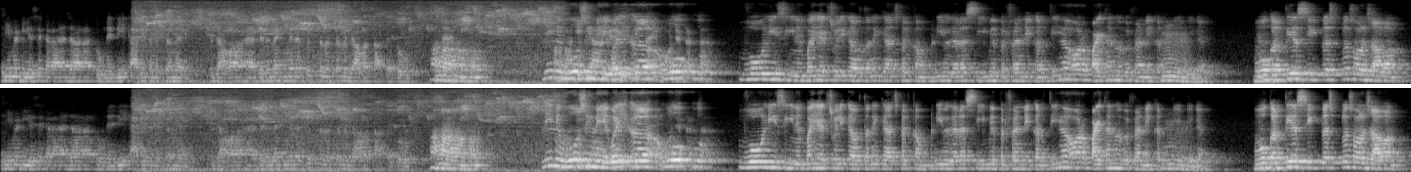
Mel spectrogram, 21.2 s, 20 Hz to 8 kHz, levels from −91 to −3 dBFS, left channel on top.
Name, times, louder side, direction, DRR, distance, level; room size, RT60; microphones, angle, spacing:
voice 1, 0.0-2.8 3.1-6.2 6.5-6.9 8.3-10.6 17.4-18.0 18.8-19.1, left 3 dB, 60° left, 4 dB, 0.4 m, -32 dB
sound 1, 2.0-8.5, equal, 10° right, 0.9 m, -34 dB
voice 2, 6.4-7.2 8.1-10.6 11.1-18.0 18.8-21.0, right 3 dB, 60° right, 6 dB, 0.3 m, -22 dB
3.1 x 2.6 x 2.3 m, 1.1 s
head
